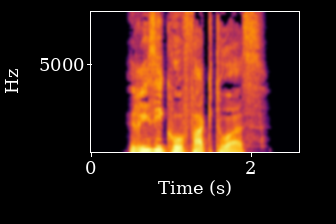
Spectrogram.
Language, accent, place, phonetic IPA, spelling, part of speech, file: German, Germany, Berlin, [ˈʁiːzikoˌfaktoːɐ̯s], Risikofaktors, noun, De-Risikofaktors.ogg
- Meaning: genitive singular of Risikofaktor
